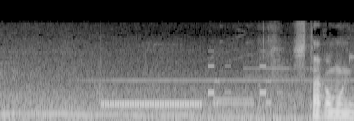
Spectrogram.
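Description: A mobile phone gives a steady calling beep.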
